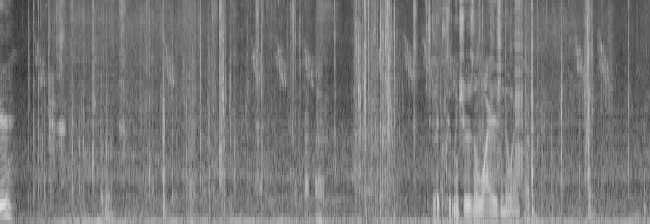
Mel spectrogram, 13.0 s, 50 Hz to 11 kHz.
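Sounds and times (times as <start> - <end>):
plastic and wire handling clicks: 0.5 - 13.0.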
